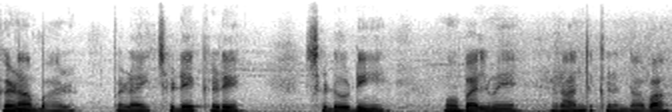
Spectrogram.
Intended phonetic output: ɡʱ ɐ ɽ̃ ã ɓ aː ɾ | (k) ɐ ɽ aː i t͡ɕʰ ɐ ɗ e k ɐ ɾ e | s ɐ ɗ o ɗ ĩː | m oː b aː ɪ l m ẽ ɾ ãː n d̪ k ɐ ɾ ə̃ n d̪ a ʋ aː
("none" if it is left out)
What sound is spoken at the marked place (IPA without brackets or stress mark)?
p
